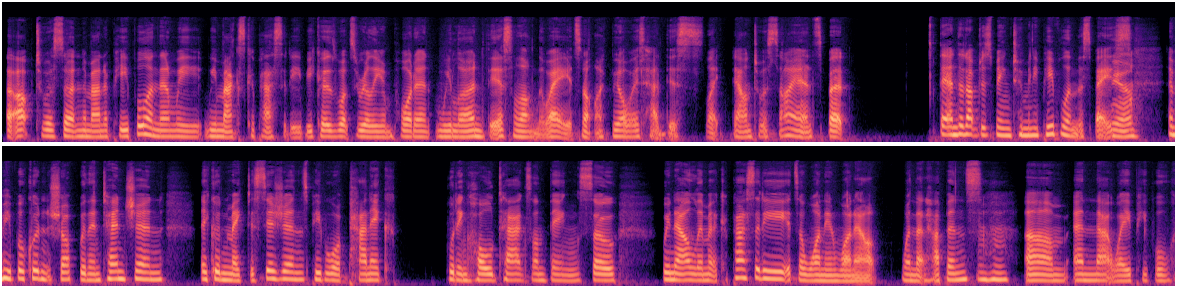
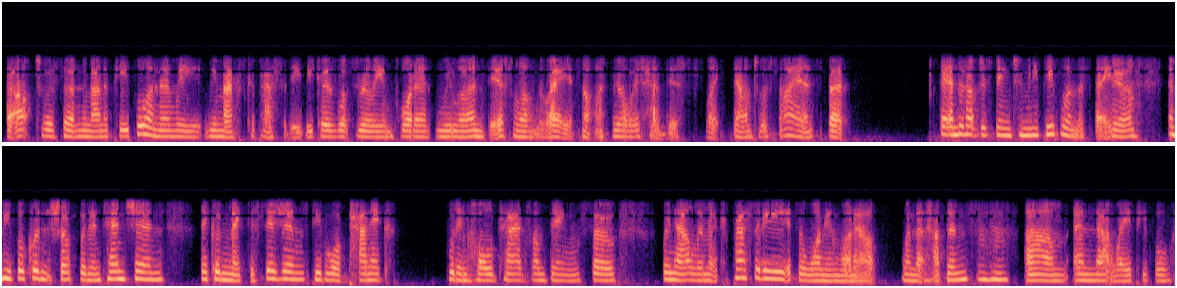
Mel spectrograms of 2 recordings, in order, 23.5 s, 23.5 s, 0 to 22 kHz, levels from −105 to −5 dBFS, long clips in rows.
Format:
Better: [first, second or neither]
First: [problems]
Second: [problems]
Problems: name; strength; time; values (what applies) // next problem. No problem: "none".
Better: first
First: none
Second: garbled, watery; badly; nothing above 4 kHz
